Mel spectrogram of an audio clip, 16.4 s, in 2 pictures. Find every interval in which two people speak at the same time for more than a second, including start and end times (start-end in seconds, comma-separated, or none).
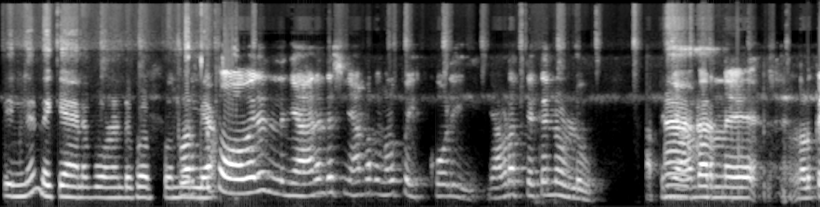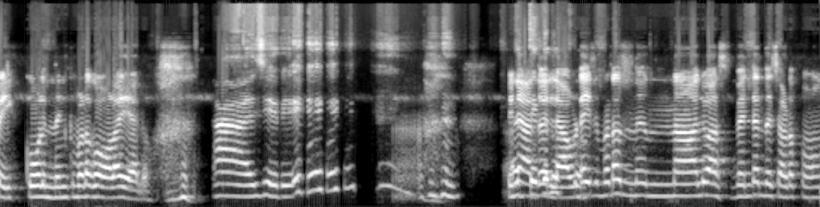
none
